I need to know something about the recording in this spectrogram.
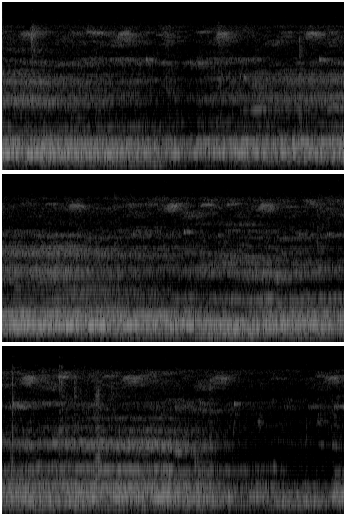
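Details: Red howler monkeys howl at dawn, giving a deep, continuous roaring howl with a high insect-like ticking repeating above.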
